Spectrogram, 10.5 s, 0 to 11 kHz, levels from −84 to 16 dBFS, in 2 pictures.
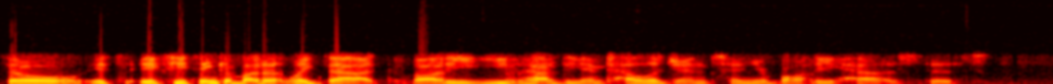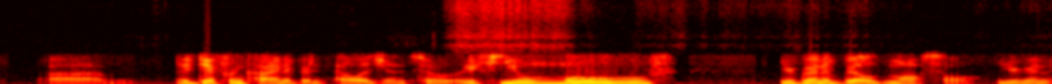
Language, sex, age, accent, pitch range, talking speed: English, male, 30-49, American, 95-115 Hz, 200 wpm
